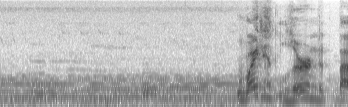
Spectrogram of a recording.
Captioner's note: birds chirping; serene music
